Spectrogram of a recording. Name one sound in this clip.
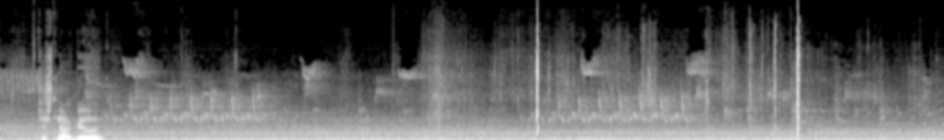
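A fishing reel clicks steadily as its line is wound in.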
